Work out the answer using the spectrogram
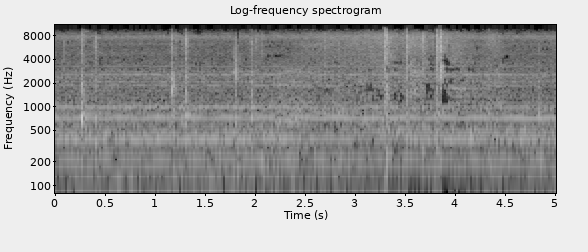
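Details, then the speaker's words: Zenith Data Systems 286 (Hercules mono display) loading a game from floppy disk: soft, steady drive hum with scattered sharp head-step clicks and short seek bursts. Normal floppy drive reading. "This may take a little while to load off floppy disk."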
